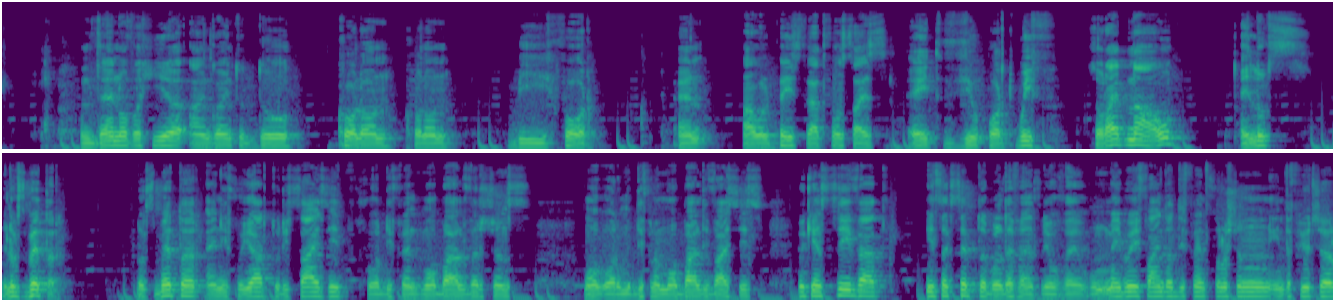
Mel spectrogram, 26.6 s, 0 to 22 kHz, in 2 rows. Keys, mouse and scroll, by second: 2.8-5.4 typing, 5.6 Return, 6.3 End, 7.6 typing, 10.3 alt+Tab, 10.9 scroll down 5, 11.4-11.8 scroll up 6, 11.8-12.7 scroll down 19.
